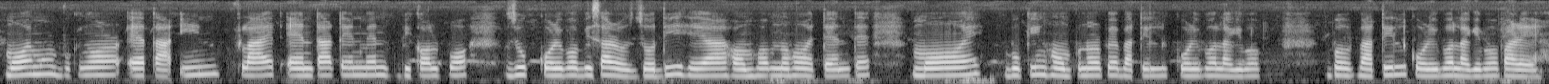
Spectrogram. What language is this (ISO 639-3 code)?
asm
